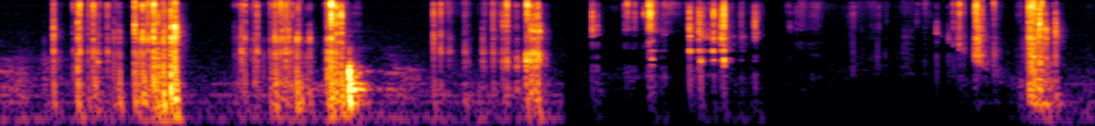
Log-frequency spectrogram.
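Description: Long acrylic nails scratch across colored acrylic rhinestones covering a plastic heart, up close. Irregular bursts of dry, crackling scratches with a bright, tearing texture come and go, separated by brief silences, at a low level throughout.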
